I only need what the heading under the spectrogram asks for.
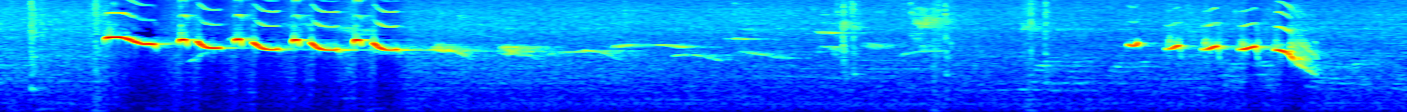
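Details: Male common iora, a tame small yellow bird, gives a rapid string of about ten sharp whistled notes, softer fading slurs, then a second burst of four whistles ending in a steep downward slur.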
